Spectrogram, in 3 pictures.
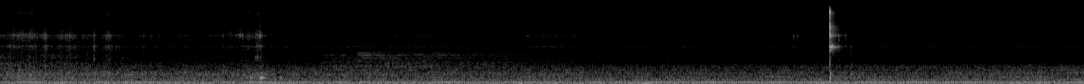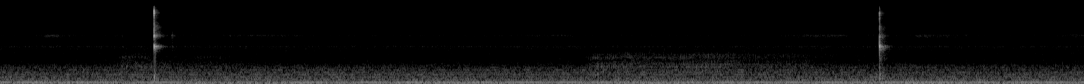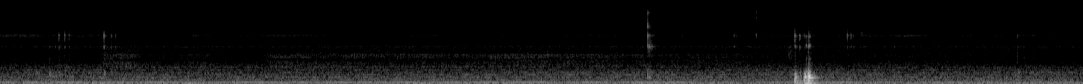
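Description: Wire clippers snipping small wire nails: four sharp single snips several seconds apart, over a steady low hum. A louder knock comes near the end.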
